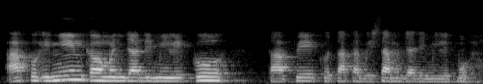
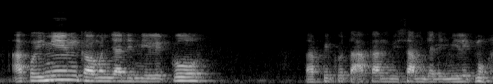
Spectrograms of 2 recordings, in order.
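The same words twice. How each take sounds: First: Drawn-out poem reading, sinking lower at the close; slow, heartfelt recital. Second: Low, subdued poem reading; poetry recital. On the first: Streamer retries the poem for viewers, slow heartfelt recital. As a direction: recite it slowly with more feeling. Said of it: "Coba lagi dengan pelan-pelan dan diayati lagi". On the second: Streamer reads a love poem to live viewers, subdued recital. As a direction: recite softly, dropping lower on the second line. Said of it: "gue mau baca puisi". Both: Shown as a demonstration.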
